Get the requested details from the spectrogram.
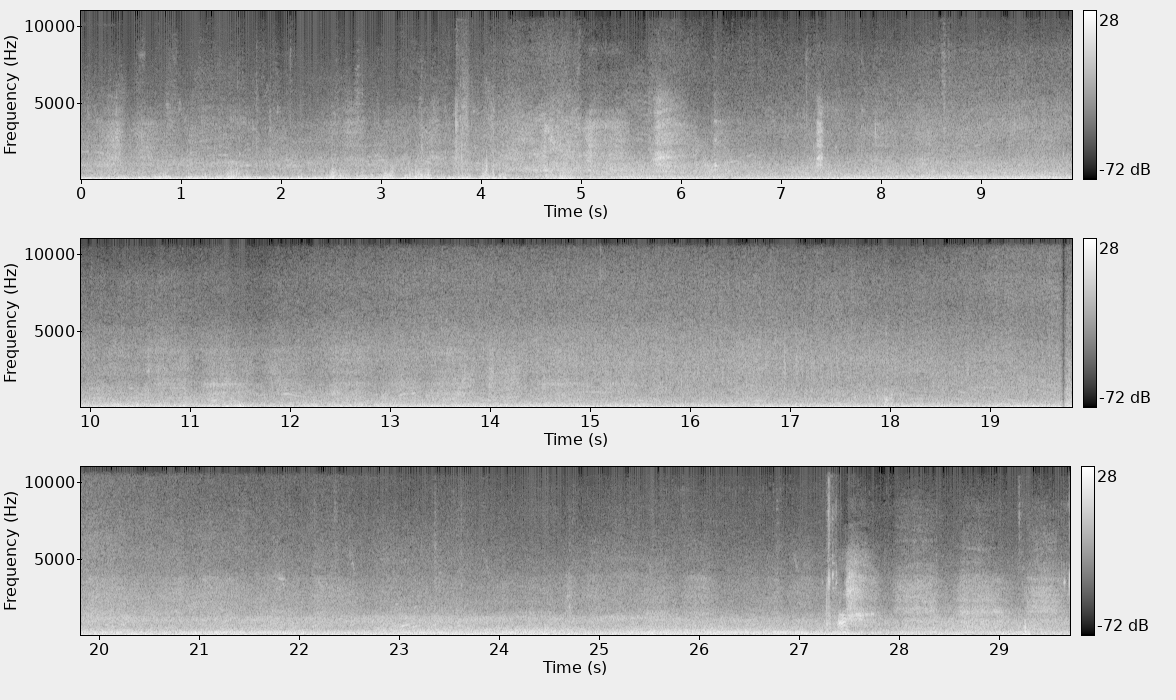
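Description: Bicycle tyres roll over paving stones.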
